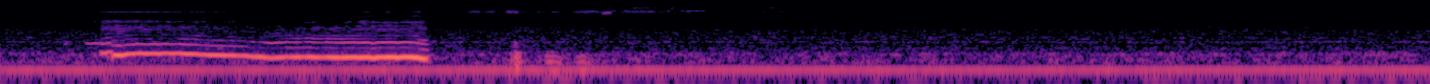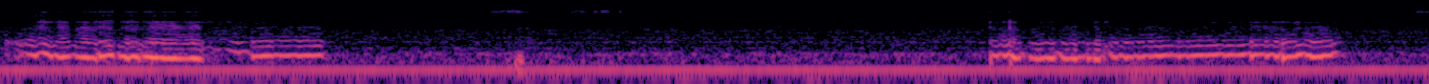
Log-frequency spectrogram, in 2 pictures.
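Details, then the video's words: Sleepy dog Kaya Boo snores loudly: drawn-out, whining, whistle-like breaths with wobbling pitch last up to two seconds and repeat about every five seconds, with a constant low hum behind them. "Sleepy Kaya Boo Snoring"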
